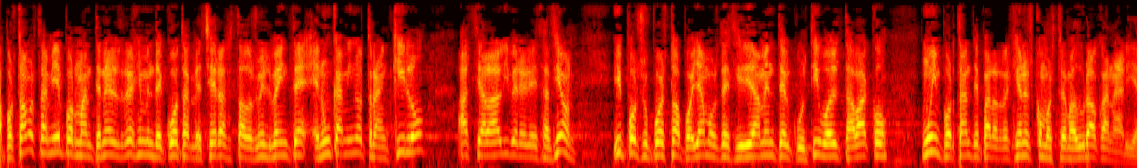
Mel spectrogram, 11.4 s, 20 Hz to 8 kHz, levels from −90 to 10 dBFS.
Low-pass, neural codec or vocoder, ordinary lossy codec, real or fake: 7.2 kHz; none; none; real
